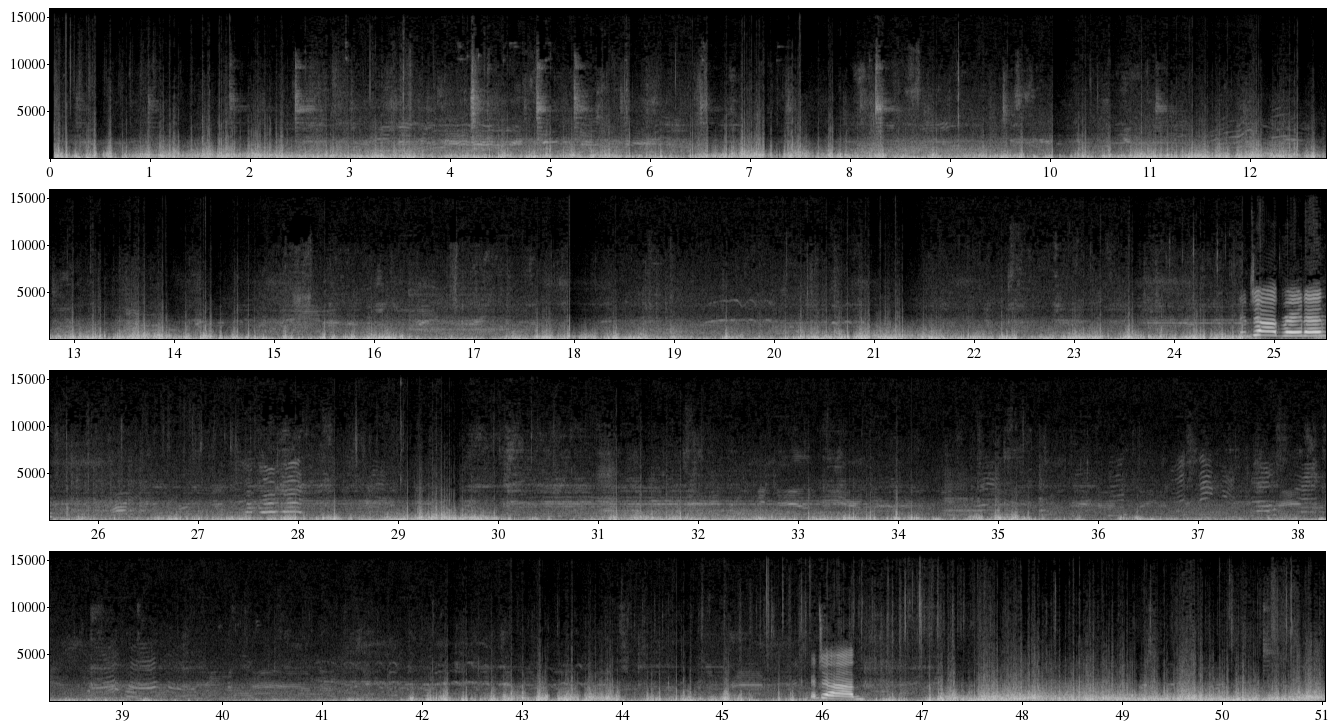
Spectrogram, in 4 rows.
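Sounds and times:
horse hooves galloping on dirt: 44.7s - 47.6s.

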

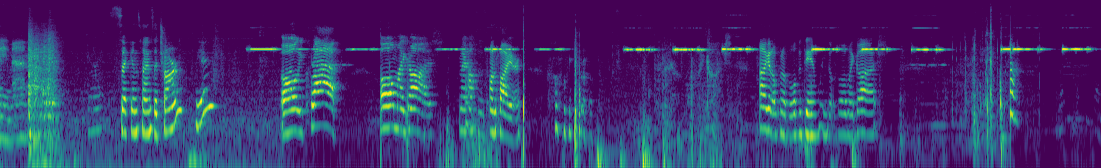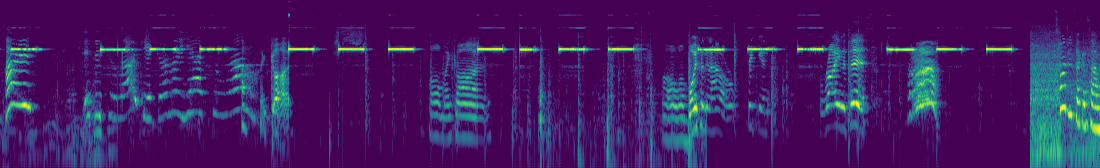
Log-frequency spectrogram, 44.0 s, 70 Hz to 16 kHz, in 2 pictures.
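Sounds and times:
smoke alarm beeping: 4.9s - 8.0s, 8.6s - 11.6s, 12.3s - 19.2s, 20.0s - 23.2s, 24.0s - 26.8s, 27.8s - 30.6s, 31.6s - 35.1s, 35.9s - 38.8s, 39.7s - 42.6s
person crying out: 40.2s - 40.8s.

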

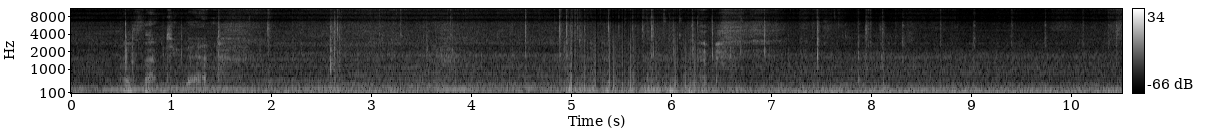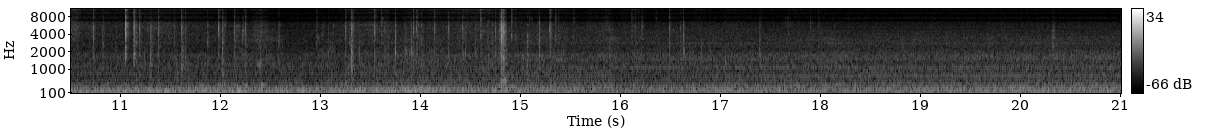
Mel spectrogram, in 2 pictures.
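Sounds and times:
car engine and road rumble: 0.0s - 21.0s
small clicks and rattles: 2.6s - 16.8s.

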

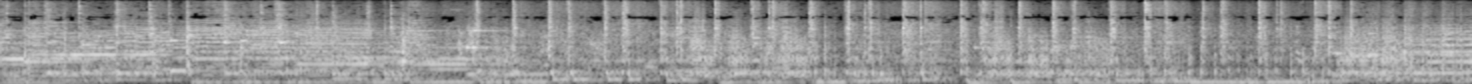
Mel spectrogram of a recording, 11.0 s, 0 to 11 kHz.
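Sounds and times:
drums and mallet percussion: 0.0s - 11.0s
marching band playing: 0.0s - 11.0s.

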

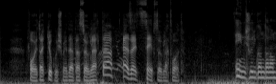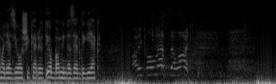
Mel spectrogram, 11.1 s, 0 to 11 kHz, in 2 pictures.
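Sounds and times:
wind buffeting microphone: 3.2s - 11.0s.

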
